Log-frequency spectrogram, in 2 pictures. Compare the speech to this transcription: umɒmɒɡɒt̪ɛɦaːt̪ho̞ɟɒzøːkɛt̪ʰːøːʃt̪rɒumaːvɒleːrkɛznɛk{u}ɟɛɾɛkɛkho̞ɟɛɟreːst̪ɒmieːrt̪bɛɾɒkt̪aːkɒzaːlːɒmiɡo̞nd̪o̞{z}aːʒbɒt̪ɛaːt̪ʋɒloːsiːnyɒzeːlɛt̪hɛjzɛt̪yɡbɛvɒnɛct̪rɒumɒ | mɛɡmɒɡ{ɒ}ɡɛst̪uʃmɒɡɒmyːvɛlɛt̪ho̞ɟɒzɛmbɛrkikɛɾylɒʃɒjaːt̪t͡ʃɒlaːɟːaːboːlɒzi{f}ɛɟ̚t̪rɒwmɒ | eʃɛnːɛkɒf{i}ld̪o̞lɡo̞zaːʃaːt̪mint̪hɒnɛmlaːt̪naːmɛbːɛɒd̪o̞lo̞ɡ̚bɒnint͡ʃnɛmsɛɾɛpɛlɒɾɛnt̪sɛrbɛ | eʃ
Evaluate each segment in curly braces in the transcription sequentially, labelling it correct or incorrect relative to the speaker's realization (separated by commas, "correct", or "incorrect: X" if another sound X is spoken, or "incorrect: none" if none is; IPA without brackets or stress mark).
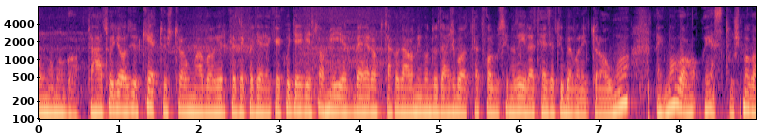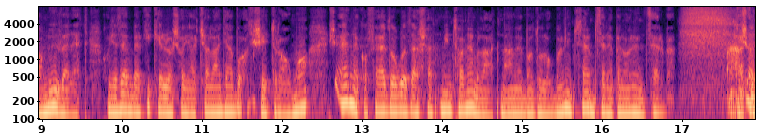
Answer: incorrect: ɒ, correct, correct, incorrect: ʃ, incorrect: ɛ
